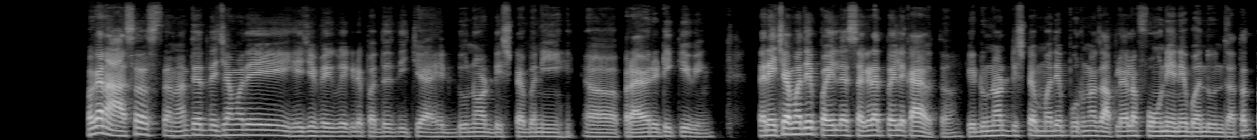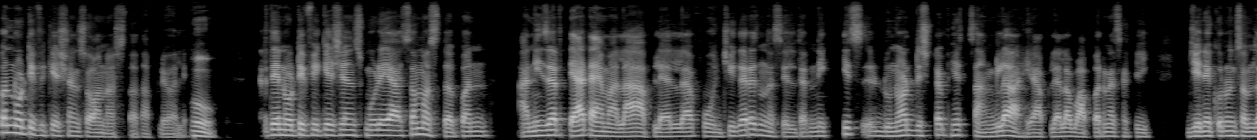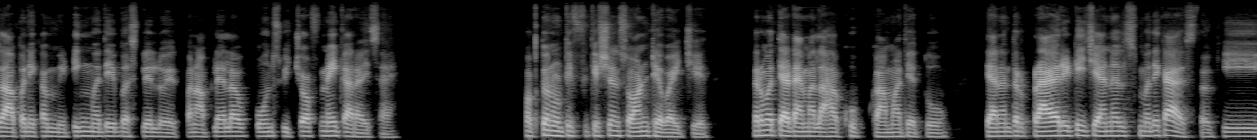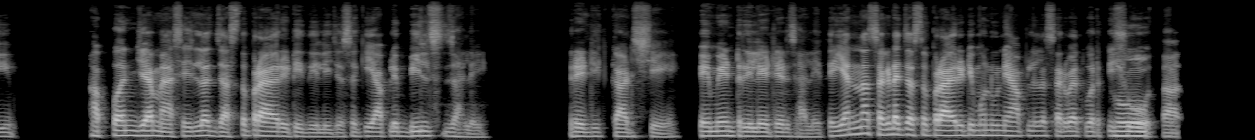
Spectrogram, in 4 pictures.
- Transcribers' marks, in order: in English: "प्रायोरिटी गिविंग"; tapping; in English: "प्रायोरिटी चॅनल्समध्ये"; in English: "प्रायोरिटी"; in English: "प्रायोरिटी"; in English: "शो"
- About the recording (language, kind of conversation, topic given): Marathi, podcast, सूचना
